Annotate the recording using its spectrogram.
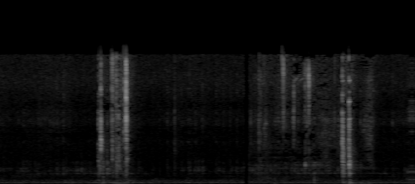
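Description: Faint low steady hum of a small motorised display turntable, with a few light clicks and knocks about a second in and again near the end as a die-cast toy car is handled and set on its clear plastic stand.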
